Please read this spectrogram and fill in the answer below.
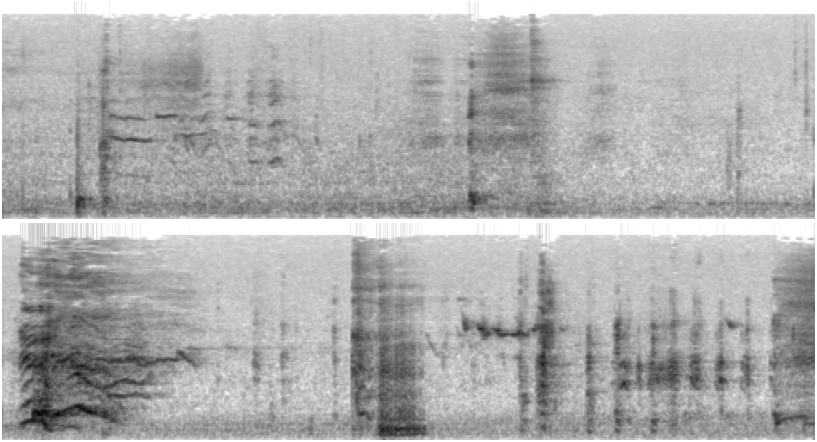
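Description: Young men laughing in bursts, the loudest about six seconds in, with a short breathy burst a few seconds later and light clicks and scrapes near the end.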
